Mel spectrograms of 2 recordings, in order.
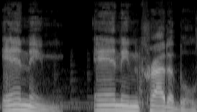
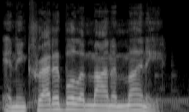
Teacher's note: So the N for N is joined with the I for incredible.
